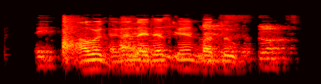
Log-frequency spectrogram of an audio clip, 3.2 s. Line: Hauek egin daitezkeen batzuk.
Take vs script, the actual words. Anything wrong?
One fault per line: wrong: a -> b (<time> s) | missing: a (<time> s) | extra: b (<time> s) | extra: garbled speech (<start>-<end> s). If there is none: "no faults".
no faults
